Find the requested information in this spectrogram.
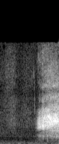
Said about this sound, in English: you're gonna get the entire podcast sick from just hearing you blow your nose and shit.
